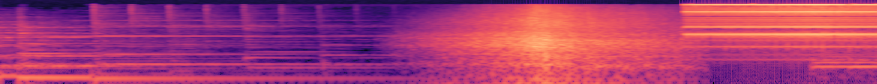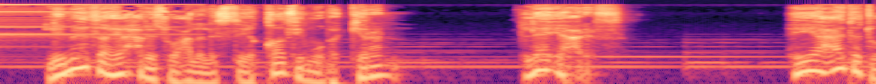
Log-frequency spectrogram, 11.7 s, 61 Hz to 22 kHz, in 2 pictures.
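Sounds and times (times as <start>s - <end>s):
rush of noise: 2.7s - 4.6s
alarm clock ringing: 4.6s - 7.2s
speech: 6.2s - 8.6s, 9.3s - 10.1s, 11.1s - 11.6s
soft music: 6.2s - 11.6s.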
